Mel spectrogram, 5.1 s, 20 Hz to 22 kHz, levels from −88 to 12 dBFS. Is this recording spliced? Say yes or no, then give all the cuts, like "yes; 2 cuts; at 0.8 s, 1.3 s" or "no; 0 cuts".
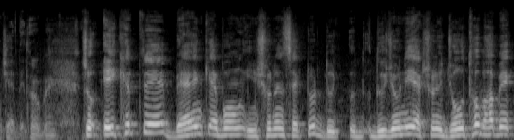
no; 0 cuts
